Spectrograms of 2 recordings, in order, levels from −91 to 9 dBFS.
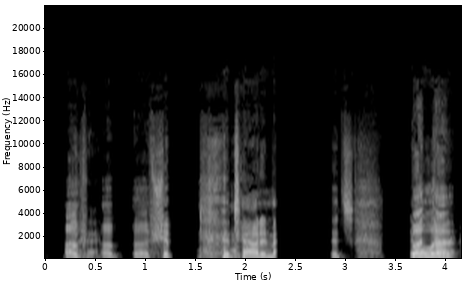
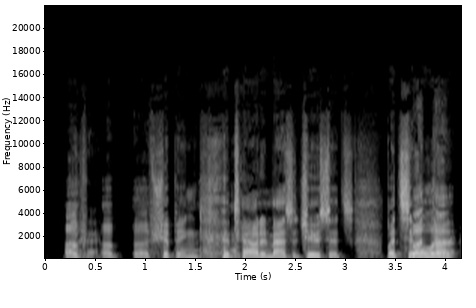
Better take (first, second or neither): second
